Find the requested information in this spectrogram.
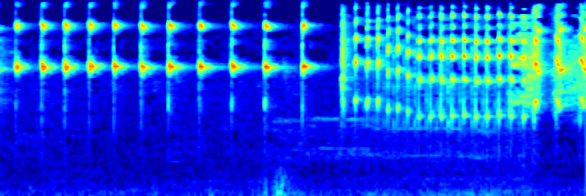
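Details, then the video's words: Lovebird singing vigorously in the konslet style, used as a master recording to train other lovebirds: a steady run of sharp, high chirps about four per second, then a faster, denser burst of ringing chirps toward the end. "LOVE BIRD GACOR ( KONSLET )"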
